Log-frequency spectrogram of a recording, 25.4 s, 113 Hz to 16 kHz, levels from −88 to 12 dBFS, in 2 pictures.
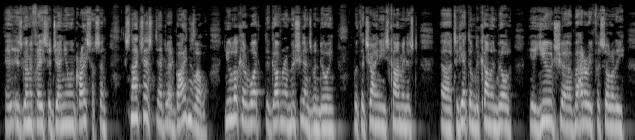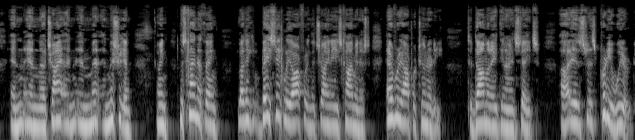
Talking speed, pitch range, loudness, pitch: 175 wpm, 180-210 Hz, -19 LUFS, 195 Hz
